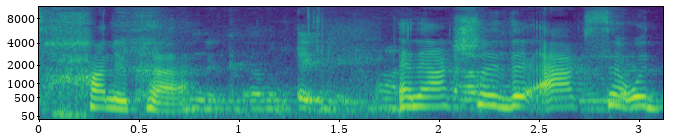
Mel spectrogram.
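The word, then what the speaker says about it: חנוכה: you say it and I pronounce things with the CH sound because it's it's in the back of your throat being raised in a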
